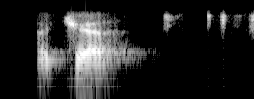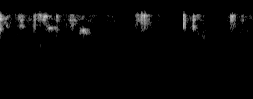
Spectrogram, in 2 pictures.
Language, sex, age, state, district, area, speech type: Hindi, male, 60+, Uttar Pradesh, Varanasi, rural, conversation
